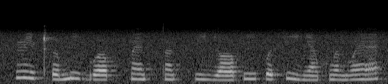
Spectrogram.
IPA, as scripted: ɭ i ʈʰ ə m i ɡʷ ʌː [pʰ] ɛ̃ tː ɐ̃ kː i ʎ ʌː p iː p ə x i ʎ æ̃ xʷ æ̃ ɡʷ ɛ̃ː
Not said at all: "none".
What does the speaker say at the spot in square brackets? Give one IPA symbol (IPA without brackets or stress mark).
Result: pː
